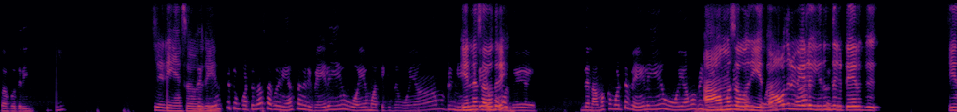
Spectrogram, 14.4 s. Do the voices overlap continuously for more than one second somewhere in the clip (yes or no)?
yes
